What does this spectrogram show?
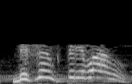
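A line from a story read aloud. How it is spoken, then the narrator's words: Ringing shout. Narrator (Russian): звонко закричал Фродо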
